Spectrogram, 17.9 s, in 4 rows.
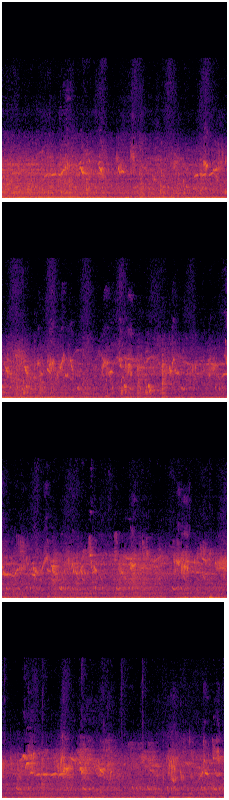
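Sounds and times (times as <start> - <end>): birds chirping and calling: 0.0 - 17.9
steady low rumble: 0.0 - 17.9.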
